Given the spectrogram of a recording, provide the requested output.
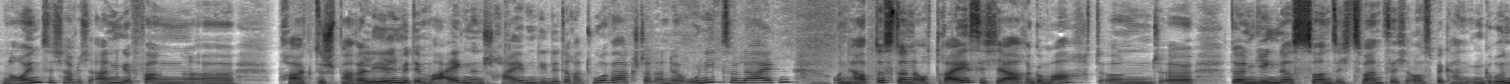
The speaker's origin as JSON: {"language": "German", "town": "Melle", "region": "Lower Saxony", "country": "Germany", "tie": "born or raised there", "said": "Ich bin ja aufgewachsen in Melle, das ist so eine Kleinstadt zwischen Wiehengebirge und Teutoburger Wald und 25 Kilometer entfernt liegt Osnabrück."}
